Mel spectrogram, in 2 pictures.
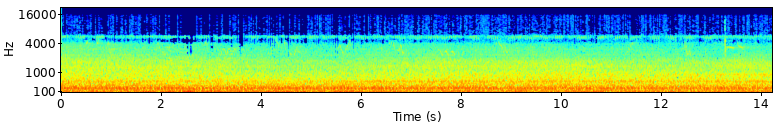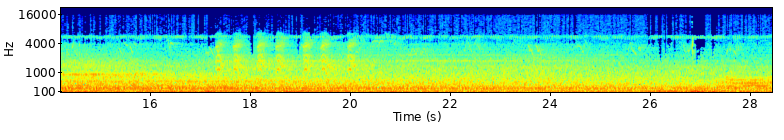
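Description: A bird calling in a quick run of calls about two-thirds of the way in, over a steady low hum and a steady high whine.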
